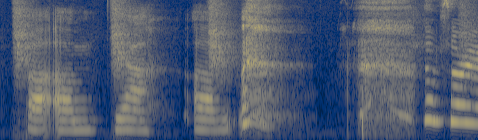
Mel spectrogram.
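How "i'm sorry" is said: high, slow voice with laughter. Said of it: "I'm laughing".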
